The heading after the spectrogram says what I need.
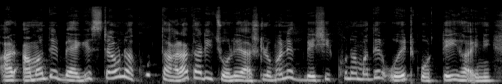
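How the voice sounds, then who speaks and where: A woman talks with lively intonation. She has an ordinary speaking voice. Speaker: vlogger. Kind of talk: travel vlog narration.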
